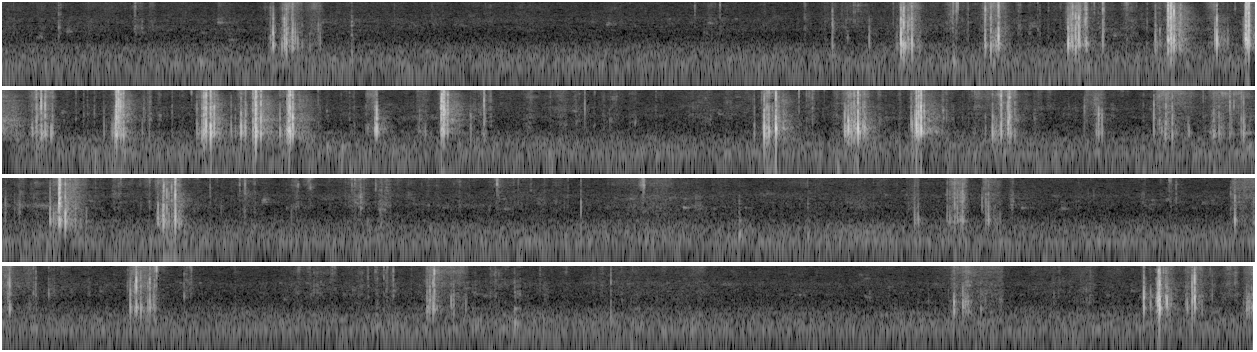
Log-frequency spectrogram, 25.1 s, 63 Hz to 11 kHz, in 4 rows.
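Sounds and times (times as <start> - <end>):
plastic puzzle cube clicking: 1.3 - 1.6, 4.1 - 8.8, 10.0 - 13.6, 17.1 - 17.6, 18.7 - 19.7, 20.4 - 21.5, 24.5 - 25.0.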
